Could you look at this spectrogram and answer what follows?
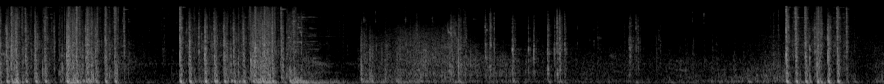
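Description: Gunfire in the video game DMZ, rapid automatic bursts, loud at first and then continuing in sharper, more scattered shots.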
